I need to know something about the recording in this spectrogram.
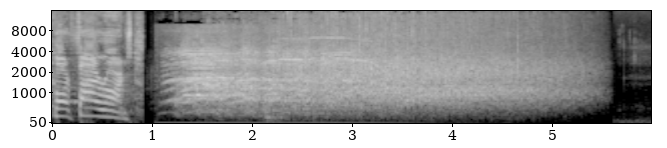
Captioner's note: laughter, applause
